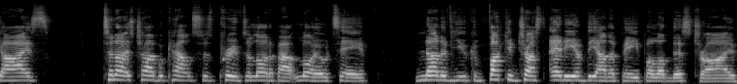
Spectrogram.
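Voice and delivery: put-on snarky voice. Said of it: "snarky comments at the end".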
